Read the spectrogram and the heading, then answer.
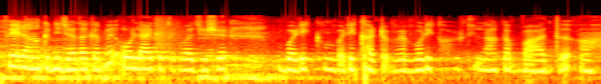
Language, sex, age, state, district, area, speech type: Maithili, female, 18-30, Bihar, Darbhanga, rural, spontaneous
